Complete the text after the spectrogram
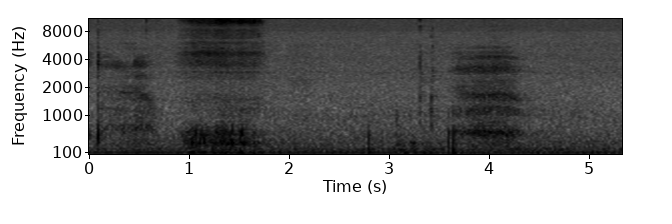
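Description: A girl sighs into her hand.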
